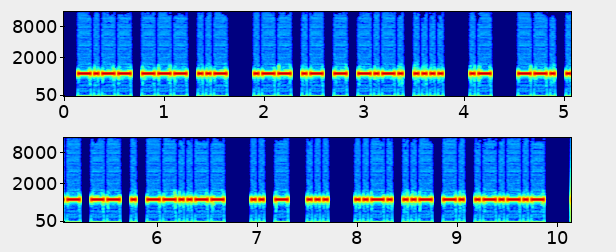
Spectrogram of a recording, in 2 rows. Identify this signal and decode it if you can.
Morse code, heard as a keyed tone, about 30 wpm, 1000 Hz. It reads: YOU WATCH A GAME, IT S FUN.
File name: qotdfiles / 30wpm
